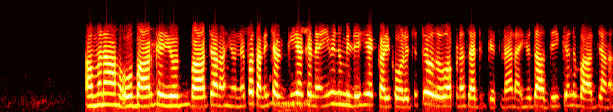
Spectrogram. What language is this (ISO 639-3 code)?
pan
